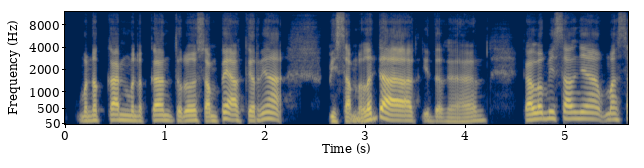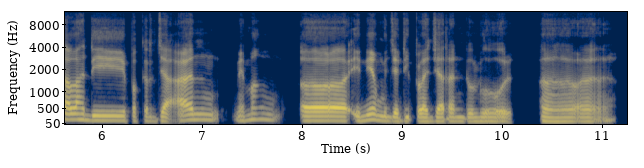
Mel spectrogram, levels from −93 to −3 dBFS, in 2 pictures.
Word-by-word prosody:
menekan 150 Hz, +3 st, +1 dB
menekan 150 Hz, +1 st, 0 dB
terus 145 Hz, +2 st, +1 dB
sampai 130 Hz, +10 st, +1 dB
akhirnya 155 Hz, +6 st, 0 dB, 0.5 s
bisa 125 Hz, -1 st, -2 dB
meledak, 150 Hz, -4 st, +5 dB
gitu -, -, -6 dB
kan. 115 Hz, +4 st, -5 dB, 0.4 s
Kalau 165 Hz, +3 st, +4 dB
misalnya 195 Hz, -1 st, 0 dB
masalah 170 Hz, 0 st, 0 dB
di 140 Hz, -1 st, 0 dB
pekerjaan 145 Hz, +6 st, -2 dB, 0.2 s
memang, 165 Hz, +4 st, -8 dB, 0.2 s
eee, 135 Hz, -1 st, +6 dB, 0.2 s
ini 155 Hz, +5 st, +1 dB
yang -, -, -4 dB
menjadi 120 Hz, -1 st, -3 dB
pelajaran 120 Hz, +1 st, -1 dB
dulu, 115 Hz, -, -3 dB, 0.3 s
eee, 115 Hz, +3 st, -3 dB
140 Hz, 115 wpm, -22 LUFS, 120-160 Hz, 0.5 s, eee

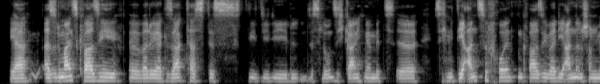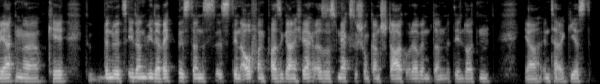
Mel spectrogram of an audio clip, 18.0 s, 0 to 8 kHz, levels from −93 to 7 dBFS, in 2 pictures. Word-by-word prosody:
ja. 115 Hz, 0 st, +3 dB, 0.2 s
Also, 120 Hz, +1 st, +3 dB
du 130 Hz, -, +1 dB
meinst 140 Hz, +2 st, +7 dB
quasi, 130 Hz, -1 st, +3 dB
äh, 120 Hz, -1 st, -3 dB
weil 120 Hz, 0 st, +1 dB
du 120 Hz, -, +1 dB
ja 115 Hz, -1 st, +3 dB
gesagt 120 Hz, +2 st, -1 dB
hast: 125 Hz, -1 st, +3 dB
„dass 120 Hz, 0 st, +4 dB
die 120 Hz, -2 st, -8 dB
die 120 Hz, -2 st, -10 dB
die 115 Hz, -1 st, -7 dB
das 120 Hz, 0 st, 0 dB
lohnt 120 Hz, +2 st, -4 dB
sich 125 Hz, 0 st, -2 dB
gar 115 Hz, 0 st, +1 dB
nicht 115 Hz, +1 st, -6 dB
mehr 120 Hz, -2 st, -4 dB
mit 115 Hz, 0 st, -2 dB
äh, 115 Hz, 0 st, -3 dB, 0.2 s
sich 120 Hz, -, -2 dB
mit 125 Hz, -1 st, -7 dB
dir 125 Hz, -, +4 dB
anzufreunden“ 130 Hz, -2 st, 0 dB
quasi, 125 Hz, 0 st, -1 dB
weil 115 Hz, -1 st, 0 dB
die 120 Hz, -, -1 dB
anderen 120 Hz, +1 st, +1 dB
schon 120 Hz, -1 st, 0 dB
merken: 120 Hz, +1 st, +1 dB
„Ah, 115 Hz, 0 st, -3 dB
okay, 115 Hz, +1 st, -2 dB, 0.3 s
du -, -, -21 dB, 0.2 s
wenn 120 Hz, 0 st, +1 dB
du 120 Hz, -, +3 dB
jetzt 120 Hz, 0 st, +1 dB
eh 130 Hz, -, -2 dB
dann 125 Hz, -1 st, +2 dB
wieder 125 Hz, -2 st, +2 dB
weg 125 Hz, 0 st, 0 dB
bist, 130 Hz, 0 st, +2 dB
dann 120 Hz, -1 st, -1 dB
ist 120 Hz, 0 st, 0 dB
es 120 Hz, -, +3 dB
den 115 Hz, -1 st, -3 dB
Aufwand 115 Hz, 0 st, 0 dB
quasi 115 Hz, +1 st, 0 dB
gar 115 Hz, -1 st, +2 dB
nicht 110 Hz, -1 st, -6 dB
wert“? 120 Hz, +1 st, 0 dB
Also, 115 Hz, 0 st, -4 dB
das 110 Hz, 0 st, 0 dB
merkst 115 Hz, 0 st, -2 dB
du -, -, -11 dB
schon 115 Hz, -, -4 dB
ganz 110 Hz, +1 st, -4 dB
stark, 110 Hz, 0 st, +1 dB
oder, 115 Hz, +1 st, -5 dB
wenn 110 Hz, -, -7 dB
du -, -, -23 dB
dann 105 Hz, 0 st, -9 dB
mit 110 Hz, -, -19 dB
den 110 Hz, -1 st, -9 dB
Leuten, 110 Hz, +1 st, -8 dB, 0.5 s
ja, 100 Hz, 0 st, -3 dB
interagierst? 115 Hz, 0 st, -3 dB
120 Hz, 230 wpm, -23 LUFS, 115-125 Hz, 0.5 s, meinst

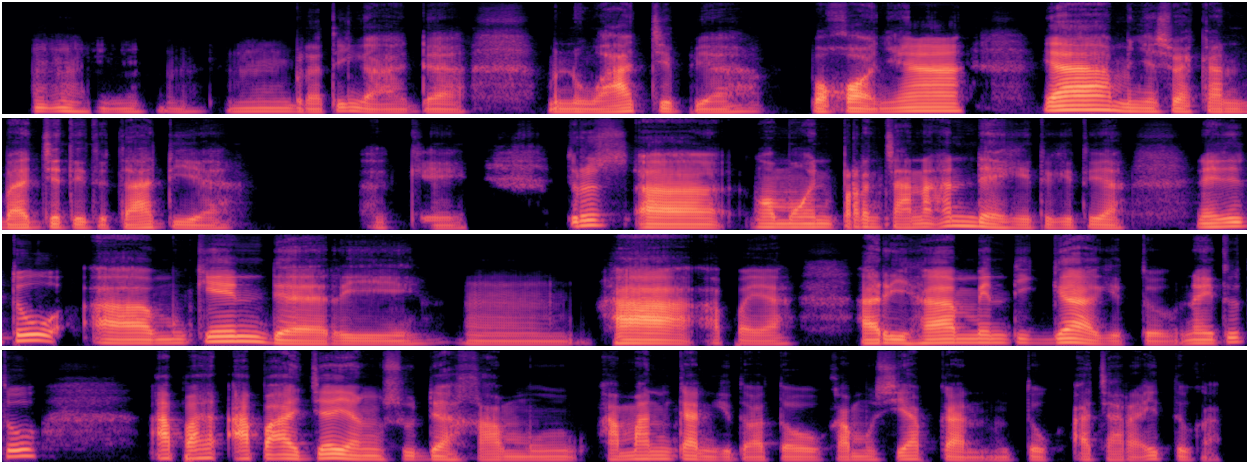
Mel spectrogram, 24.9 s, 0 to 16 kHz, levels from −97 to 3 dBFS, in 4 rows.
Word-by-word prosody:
Mhm 110 Hz, 0 st, -6 dB, 0.2 s
mhm 90 Hz, 0 st, -12 dB
mhm, 90 Hz, -, -15 dB, 0.2 s
hmm 100 Hz, +2 st, -9 dB, 0.2 s
berarti 90 Hz, +2 st, -7 dB
nggak 85 Hz, -4 st, -4 dB
ada 85 Hz, -1 st, -5 dB, 0.5 s
menu 90 Hz, 0 st, -4 dB
wajib 100 Hz, +1 st, 0 dB
ya, 85 Hz, +3 st, -7 dB, 0.2 s
pokoknya 105 Hz, +6 st, +3 dB, 0.4 s
ya 150 Hz, +2 st, +10 dB
menyesuaikan 100 Hz, -5 st, -3 dB
bujet 95 Hz, +2 st, -1 dB
itu 95 Hz, -1 st, -5 dB
tadi 95 Hz, 0 st, -2 dB
ya. 85 Hz, +2 st, -10 dB, 0.7 s
Oke. 85 Hz, +1 st, -13 dB, 0.5 s
Terus, 170 Hz, +5 st, -1 dB
eee, 100 Hz, -, +4 dB, 0.2 s
ngomongin 110 Hz, 0 st, -1 dB
perencanaan 115 Hz, +6 st, -1 dB
deh 115 Hz, -, +2 dB
gitu-gitu 95 Hz, 0 st, -8 dB
ya, -, -, -2 dB, 0.4 s
nah 115 Hz, -, 0 dB
ini 135 Hz, +2 st, +1 dB
tuh, 185 Hz, +2 st, +3 dB, 0.2 s
eee, 110 Hz, -2 st, +3 dB
mungkin 160 Hz, +8 st, +3 dB
dari, 90 Hz, -3 st, -1 dB, 0.2 s
mmm, 85 Hz, -2 st, -11 dB
H -, -, -11 dB, 0.5 s
apa -, -, -10 dB
ya, 90 Hz, 0 st, -4 dB, 0.4 s
hari 110 Hz, +1 st, +3 dB
H-3 125 Hz, 0 st, +3 dB
gitu 85 Hz, -1 st, -9 dB
nah 105 Hz, -, -2 dB
itu 145 Hz, +7 st, -4 dB
tuh 200 Hz, +2 st, 0 dB, 0.6 s
apa 135 Hz, +1 st, +3 dB
apa 130 Hz, 0 st, +3 dB
aja 120 Hz, +4 st, 0 dB
yang 110 Hz, -4 st, +1 dB
sudah 105 Hz, -2 st, -3 dB
kamu 95 Hz, 0 st, -6 dB, 0.2 s
amankan 115 Hz, 0 st, 0 dB
gitu, 90 Hz, -, -9 dB
atau 90 Hz, 0 st, -6 dB
kamu 95 Hz, +1 st, -5 dB
siapkan 95 Hz, -6 st, -3 dB
untuk 85 Hz, +1 st, -11 dB
acara -, -, -7 dB
itu -, -, -8 dB
Kak? -, -, -17 dB
100 Hz, 135 wpm, -23 LUFS, 90-115 Hz, 0.7 s, ya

